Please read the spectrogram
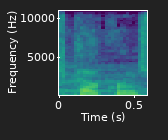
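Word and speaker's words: Parkrose: Pack Rose in Portland, Oregon, too. They don't say it like that. It's Park Rose.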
